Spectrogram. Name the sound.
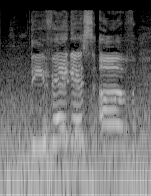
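car interior ambience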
